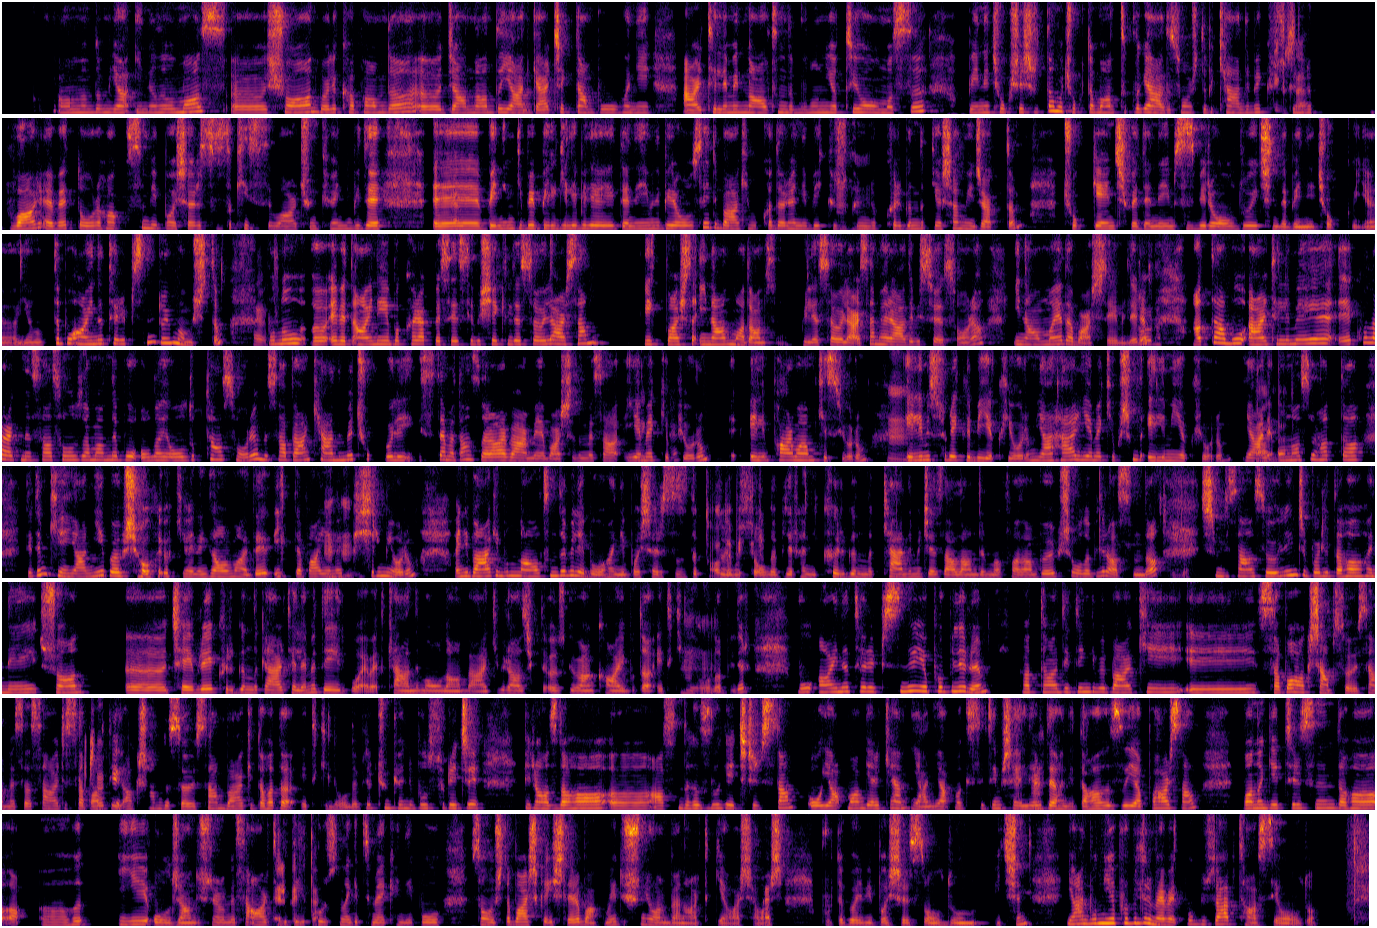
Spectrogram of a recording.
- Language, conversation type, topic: Turkish, advice, Sürekli erteleme alışkanlığını nasıl kırabilirim?
- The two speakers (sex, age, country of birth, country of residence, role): female, 40-44, Turkey, Malta, user; female, 40-44, Turkey, Portugal, advisor
- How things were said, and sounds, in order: tapping; other background noise; other noise; laughing while speaking: "bir şey oluyor ki?"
